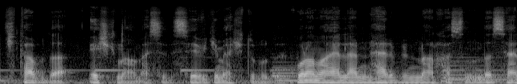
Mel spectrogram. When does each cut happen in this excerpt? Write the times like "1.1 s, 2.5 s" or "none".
2.9 s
